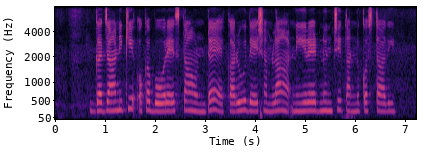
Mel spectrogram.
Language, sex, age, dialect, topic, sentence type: Telugu, female, 18-24, Southern, agriculture, statement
